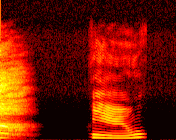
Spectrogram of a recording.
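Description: A soft, breathy exhale is followed after a short pause by a single drawn-out cat meow, clear, with a steady tone that dips slightly at the end.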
